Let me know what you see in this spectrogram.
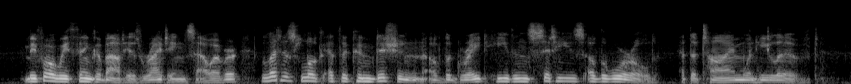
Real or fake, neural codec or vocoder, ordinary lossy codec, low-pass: real; none; Opus, 16 kbps; 7.2 kHz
